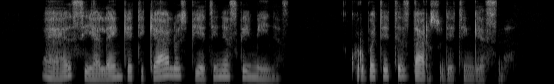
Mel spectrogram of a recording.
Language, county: Lithuanian, Kaunas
